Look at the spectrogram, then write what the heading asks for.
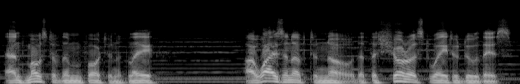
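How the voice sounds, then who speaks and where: A man's voice: low voice, animated, normal speed. An American man as a solemn, authoritative narrator of an old radio crime show, delivering scripted commentary. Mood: solemn, earnest. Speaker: announcer-narrator. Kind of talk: 1940s-50s radio announcing, scripted narration. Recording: dull old radio recording. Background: music.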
